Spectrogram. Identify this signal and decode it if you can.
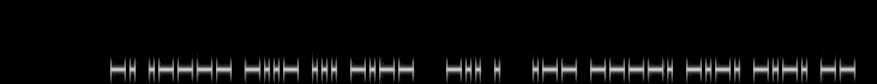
Morse code, heard as a keyed tone, about 25 wpm, 700 Hz. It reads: N1XSY DE W9CCM
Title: USA Callsign DE Callsign - 5 Characters - 25wpm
